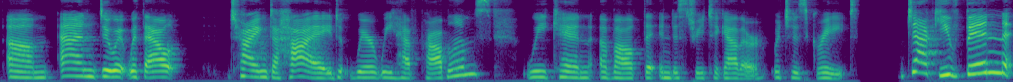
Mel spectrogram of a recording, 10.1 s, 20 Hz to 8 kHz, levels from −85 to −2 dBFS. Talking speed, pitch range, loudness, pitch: 140 wpm, 185-235 Hz, -22 LUFS, 200 Hz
